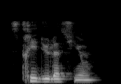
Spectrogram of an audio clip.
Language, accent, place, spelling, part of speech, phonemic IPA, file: French, France, Lyon, stridulation, noun, /stʁi.dy.la.sjɔ̃/, LL-Q150 (fra)-stridulation.wav
- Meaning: stridulation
